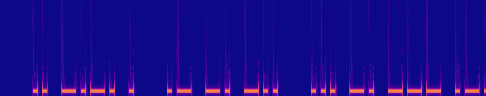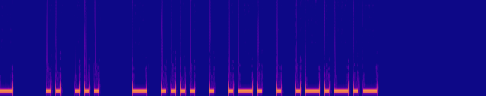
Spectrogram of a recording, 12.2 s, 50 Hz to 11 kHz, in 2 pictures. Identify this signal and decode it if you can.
Morse code, heard as a keyed tone, about 20 wpm, 700 Hz. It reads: ICE AND SNOW IS THERE.
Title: Sentences from Top 1000 Words 20wpm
